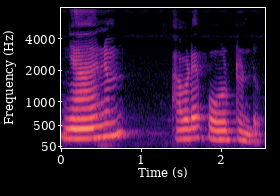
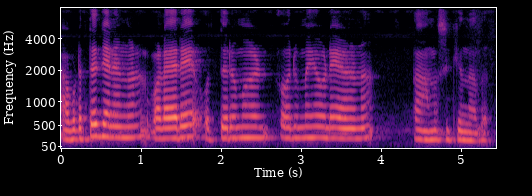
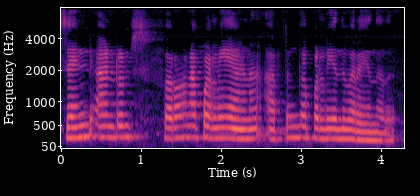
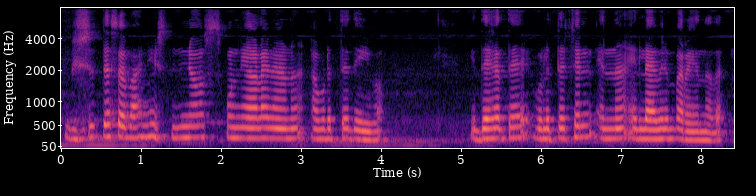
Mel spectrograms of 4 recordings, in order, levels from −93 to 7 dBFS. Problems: background sounds at intervals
